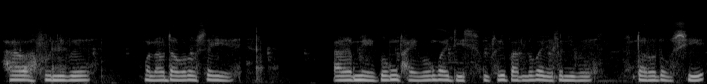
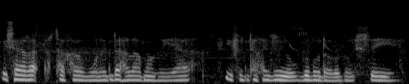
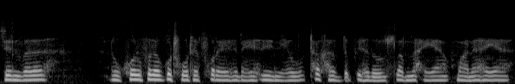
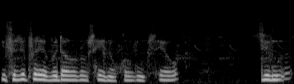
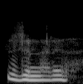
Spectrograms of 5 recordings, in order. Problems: constant background noise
